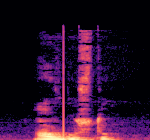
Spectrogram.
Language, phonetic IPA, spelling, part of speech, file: Russian, [ˈavɡʊstʊ], августу, noun, LL-Q7737 (rus)-августу.wav
- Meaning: dative singular of а́вгуст (ávgust)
